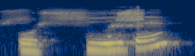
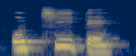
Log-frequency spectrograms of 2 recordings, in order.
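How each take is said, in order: First: The middle consonant is pronounced 'sh'. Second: The middle consonant is pronounced 'ch'. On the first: The speaker calls it right. "es ushite" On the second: The speaker calls it wrong. "No es uchite"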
